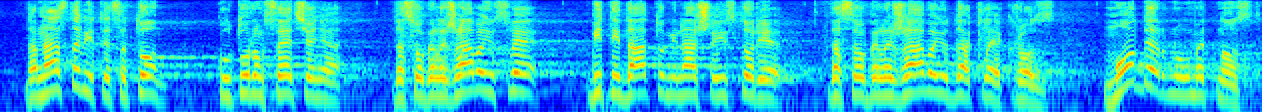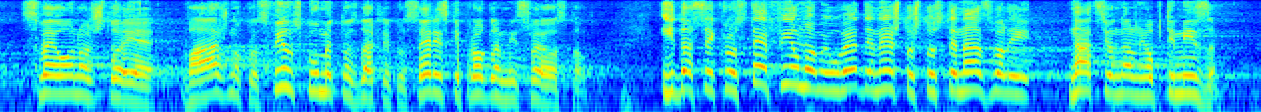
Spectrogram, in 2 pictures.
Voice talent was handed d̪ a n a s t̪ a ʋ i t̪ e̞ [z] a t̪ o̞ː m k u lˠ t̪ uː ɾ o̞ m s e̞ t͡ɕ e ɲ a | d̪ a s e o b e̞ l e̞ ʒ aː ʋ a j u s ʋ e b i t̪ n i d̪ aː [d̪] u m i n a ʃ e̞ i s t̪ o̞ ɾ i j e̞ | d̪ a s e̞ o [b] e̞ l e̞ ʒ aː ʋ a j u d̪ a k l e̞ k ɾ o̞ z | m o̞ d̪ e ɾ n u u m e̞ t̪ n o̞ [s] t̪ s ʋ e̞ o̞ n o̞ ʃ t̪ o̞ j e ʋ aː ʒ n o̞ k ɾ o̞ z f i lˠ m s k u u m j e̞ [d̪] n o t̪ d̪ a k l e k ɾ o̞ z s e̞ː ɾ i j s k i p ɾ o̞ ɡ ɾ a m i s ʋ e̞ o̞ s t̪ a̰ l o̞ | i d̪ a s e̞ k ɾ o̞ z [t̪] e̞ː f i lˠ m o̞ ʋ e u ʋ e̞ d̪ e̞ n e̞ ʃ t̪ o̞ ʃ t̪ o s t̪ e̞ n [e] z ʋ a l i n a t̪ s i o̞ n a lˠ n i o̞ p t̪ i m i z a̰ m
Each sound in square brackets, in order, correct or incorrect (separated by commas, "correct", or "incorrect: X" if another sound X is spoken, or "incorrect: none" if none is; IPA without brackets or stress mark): incorrect: s, incorrect: t̪, correct, correct, incorrect: t̪, correct, incorrect: a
